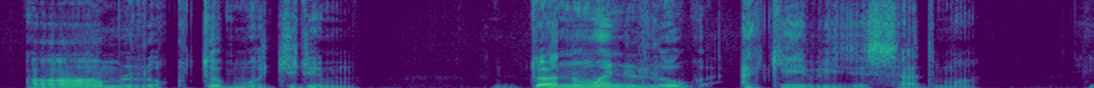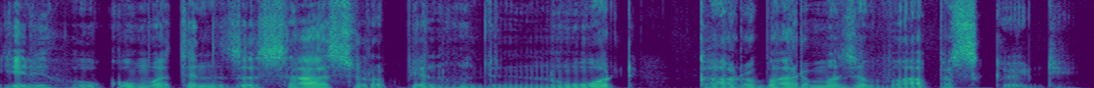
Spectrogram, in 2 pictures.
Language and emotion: Kashmiri, surprised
